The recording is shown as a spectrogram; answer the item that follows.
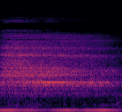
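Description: A woman's long, breathy 'haaa' exhale through an open mouth, whispered rather than voiced: a yogic 'ha' breath, sighing the air out.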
